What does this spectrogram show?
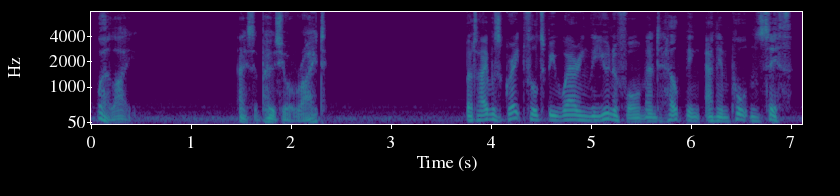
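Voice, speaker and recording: An actor playing a formal, dutiful imperial starship captain in a video game, with stiff, deferential and precise military diction. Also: male voice, lowish voice, very animated, fairly quick, a little mellow, a little hiss or hum. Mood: humble, loyal. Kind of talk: scripted video game dialogue.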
